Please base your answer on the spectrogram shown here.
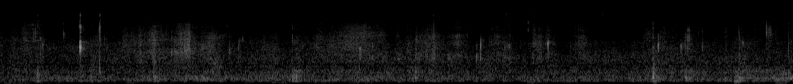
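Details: Cat named Rang-i eating a liquid treat, giving faint wet lapping clicks and smacks at an uneven pace, with one sharper click early on, over steady low hiss.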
